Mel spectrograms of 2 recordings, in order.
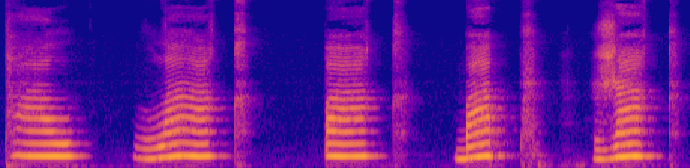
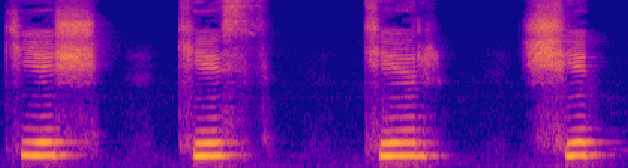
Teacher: ортасында тұрған а дыбысы жуан, ал ортасында тұрған е дыбысы жіңішке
